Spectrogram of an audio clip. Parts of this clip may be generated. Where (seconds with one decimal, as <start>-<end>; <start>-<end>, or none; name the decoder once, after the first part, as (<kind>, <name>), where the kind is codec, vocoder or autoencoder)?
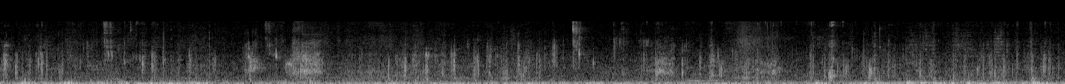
1.1-3.4 (vocoder, Vocos)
